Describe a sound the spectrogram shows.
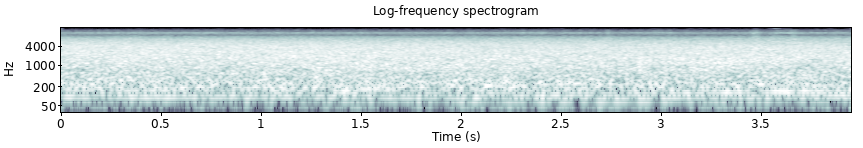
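A river rushes steadily over rocks.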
